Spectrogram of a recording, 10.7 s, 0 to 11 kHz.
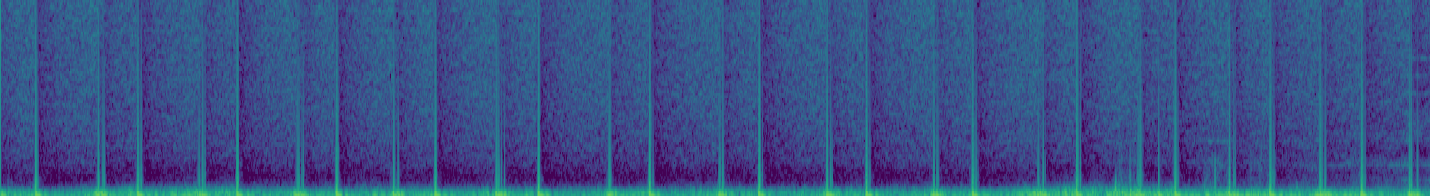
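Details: Heart sounds: regular low thumping heartbeats at about 80 beats per minute over a steady low hum.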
